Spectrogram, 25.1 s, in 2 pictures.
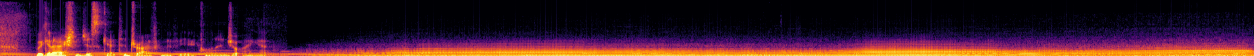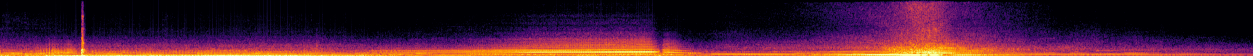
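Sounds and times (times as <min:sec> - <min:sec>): car engine accelerating hard: 0:03.1 - 0:23.0
car passing by: 0:17.6 - 0:24.1.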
